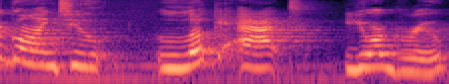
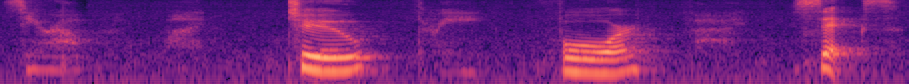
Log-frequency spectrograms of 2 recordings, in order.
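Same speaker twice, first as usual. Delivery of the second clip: counting in a soft whisper; 2 semitones lower, 3 dB quieter, slower than usual. Shown as a demonstration. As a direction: whisper the numbers to yourself. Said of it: "So I'll show you that".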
